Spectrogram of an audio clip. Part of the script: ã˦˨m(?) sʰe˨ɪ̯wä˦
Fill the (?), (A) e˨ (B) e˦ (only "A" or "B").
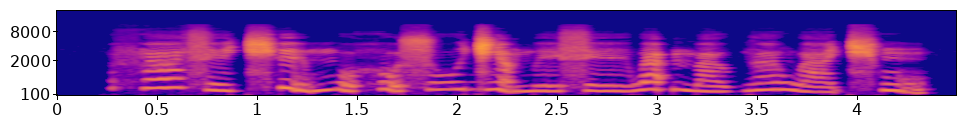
A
